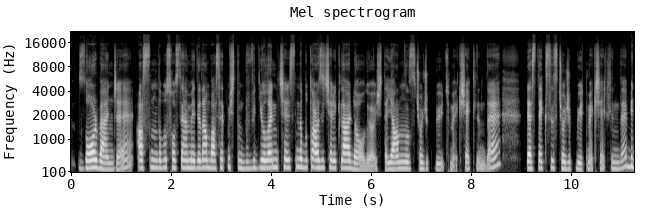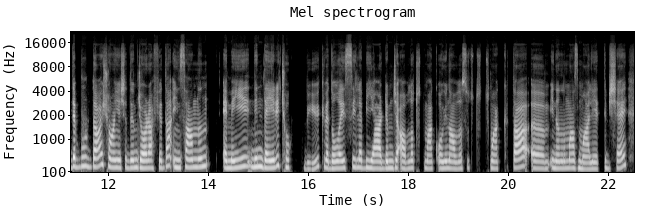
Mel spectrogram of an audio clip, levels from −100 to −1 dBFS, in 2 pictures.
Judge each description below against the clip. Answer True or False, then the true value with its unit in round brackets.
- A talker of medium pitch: False (205 Hz)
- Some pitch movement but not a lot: False (2.3 semitones)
